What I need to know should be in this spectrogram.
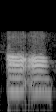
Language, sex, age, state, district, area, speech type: Assamese, female, 30-45, Assam, Lakhimpur, rural, conversation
